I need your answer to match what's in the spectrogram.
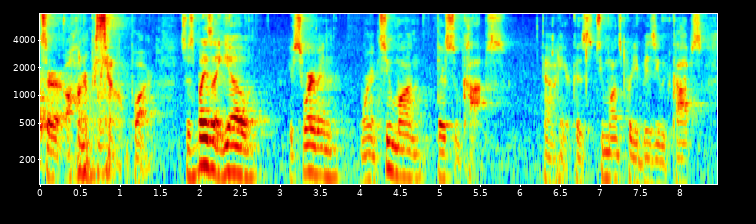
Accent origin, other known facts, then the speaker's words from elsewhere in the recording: California, United States; That's how you know I'm from California.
